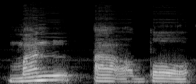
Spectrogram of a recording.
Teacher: Man a'to, ada nun mati ketemu hamzah, nun matinya dibaca jelas. Man namanya idhar halqi karena ketemu huruf halak yaitu alif atau hamzah.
